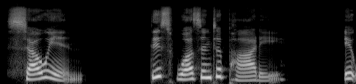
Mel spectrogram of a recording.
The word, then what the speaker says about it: Samhain: They celebrated a festival called Samhine, pronounced so in.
